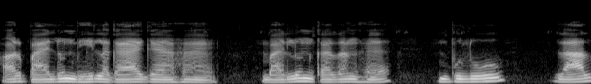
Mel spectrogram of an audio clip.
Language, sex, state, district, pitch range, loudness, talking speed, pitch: Hindi, male, Jharkhand, Palamu, 115-130 Hz, -17 LUFS, 120 wpm, 120 Hz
